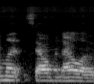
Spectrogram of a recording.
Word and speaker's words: salmonella: you say that Sal it's like spelled Sal salmonella but sal sal okay I'm going to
